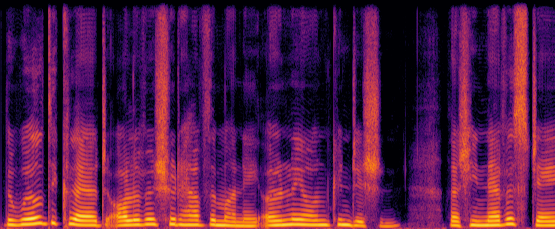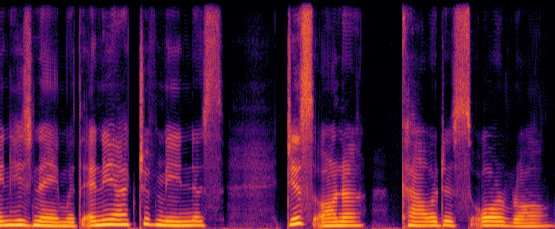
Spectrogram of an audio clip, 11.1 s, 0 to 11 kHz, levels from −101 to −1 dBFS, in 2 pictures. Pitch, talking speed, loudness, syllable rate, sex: 205 Hz, 140 wpm, -17 LUFS, 4.4 syllables/s, female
